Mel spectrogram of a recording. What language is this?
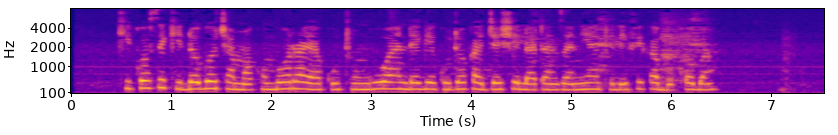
Swahili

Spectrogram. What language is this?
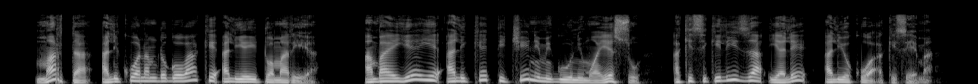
Swahili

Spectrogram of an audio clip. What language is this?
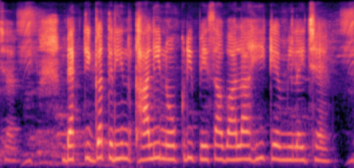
Maithili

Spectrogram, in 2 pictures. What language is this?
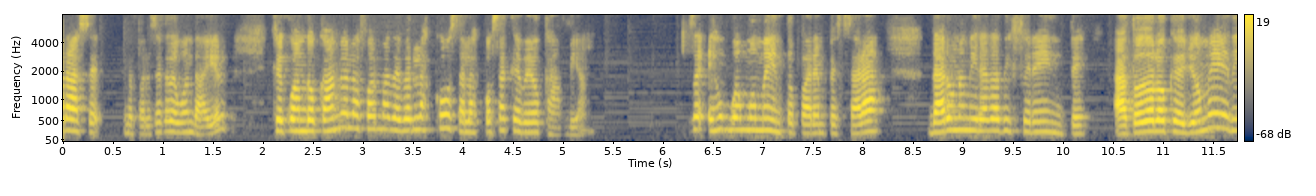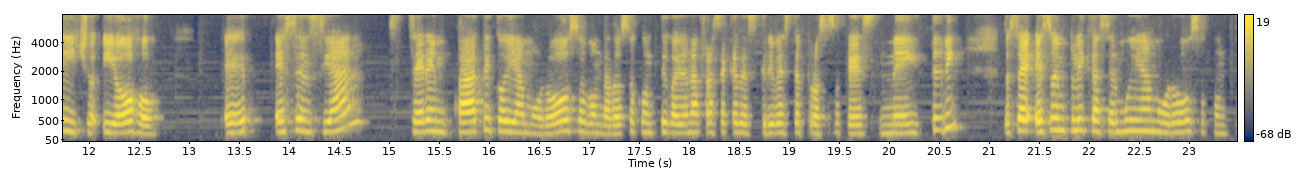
Spanish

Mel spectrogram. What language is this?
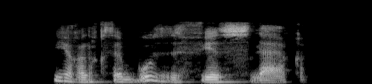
Kabyle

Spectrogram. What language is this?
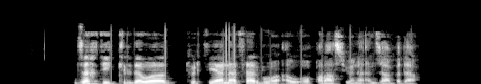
Central Kurdish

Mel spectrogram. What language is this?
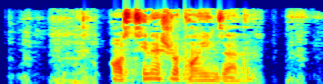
Persian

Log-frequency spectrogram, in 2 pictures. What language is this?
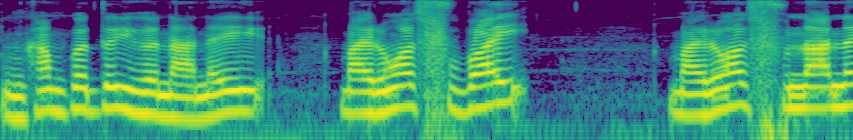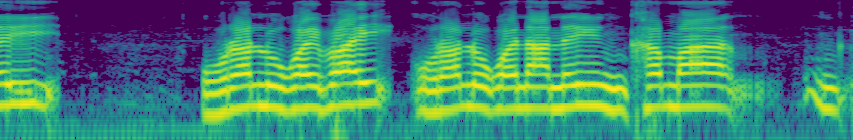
Bodo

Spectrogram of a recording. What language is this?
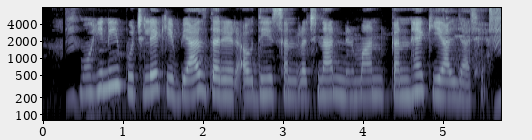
Magahi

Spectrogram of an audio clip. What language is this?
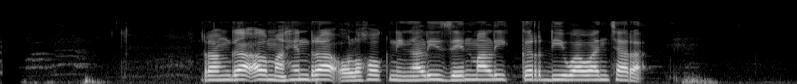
Sundanese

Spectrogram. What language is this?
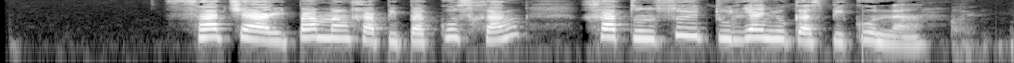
Ambo-Pasco Quechua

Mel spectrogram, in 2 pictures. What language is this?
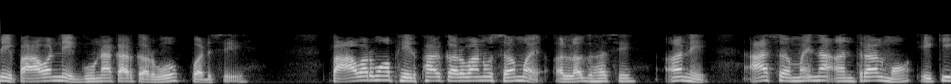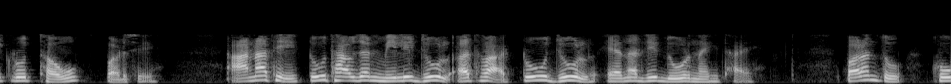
Gujarati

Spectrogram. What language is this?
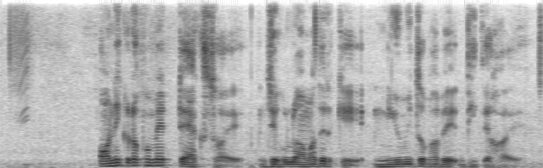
Bangla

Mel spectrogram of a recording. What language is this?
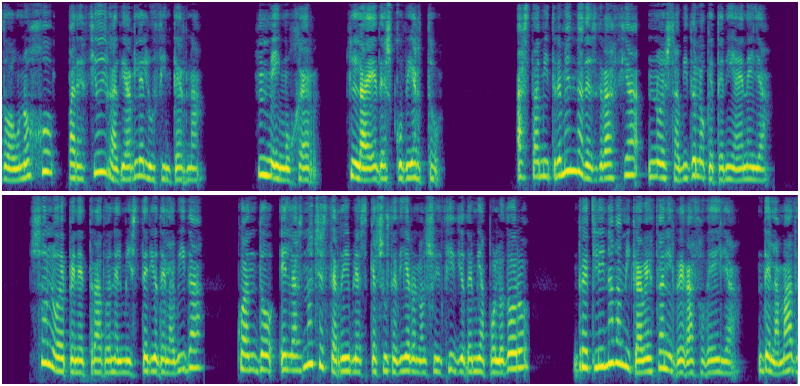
Spanish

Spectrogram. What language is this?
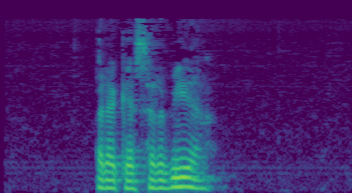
Catalan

